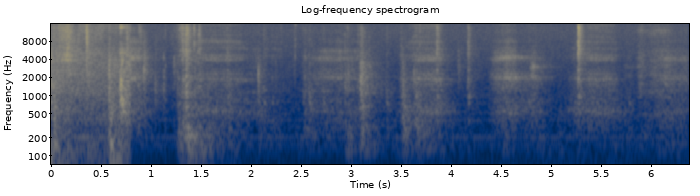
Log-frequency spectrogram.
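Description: Knocks and thumps from a person climbing on a plywood and steel-tube obstacle rig. A few loud ones come in the first second and a half, then lighter, scattered knocks follow.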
